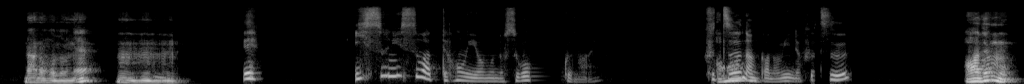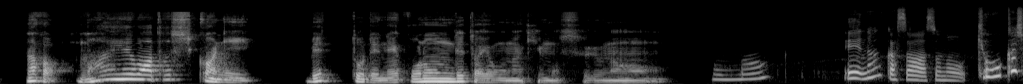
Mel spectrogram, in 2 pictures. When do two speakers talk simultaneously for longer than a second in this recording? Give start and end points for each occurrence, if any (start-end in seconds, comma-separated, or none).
none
